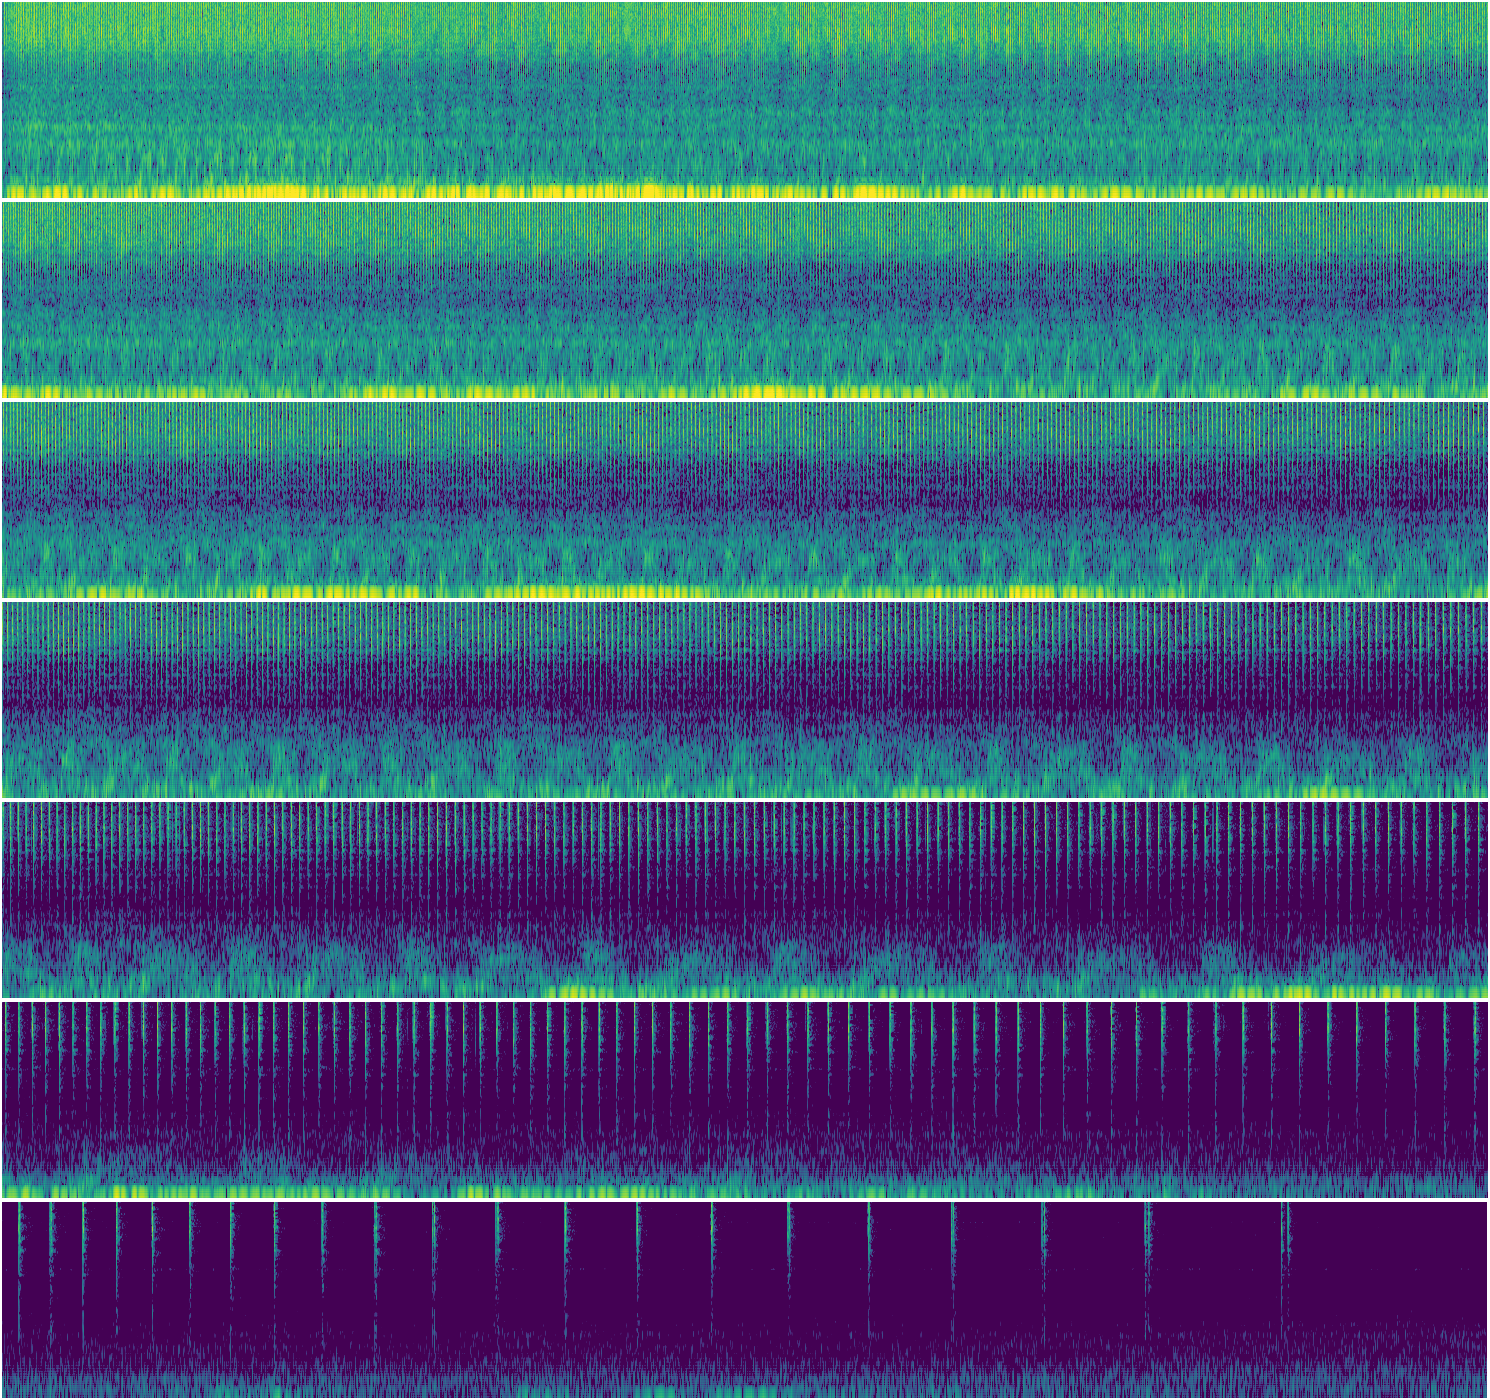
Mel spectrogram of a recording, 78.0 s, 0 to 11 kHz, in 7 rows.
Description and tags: bike freewheel
Mostly a test of some new equipment, this is the sound of a bicycle freewheel spinning, then slowing then stopping.
Recorded with AT4021 mics into a modded Marantz PMD-661.
You can see the setup here:
wheel, flickr, bike, click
